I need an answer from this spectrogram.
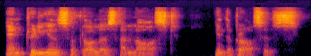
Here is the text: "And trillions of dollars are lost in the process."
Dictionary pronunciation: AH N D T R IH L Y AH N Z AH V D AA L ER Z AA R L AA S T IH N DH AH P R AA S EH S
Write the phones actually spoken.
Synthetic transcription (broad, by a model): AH N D T R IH L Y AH N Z AH V D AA L ER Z AA R L AA S T IH N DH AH P R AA S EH S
